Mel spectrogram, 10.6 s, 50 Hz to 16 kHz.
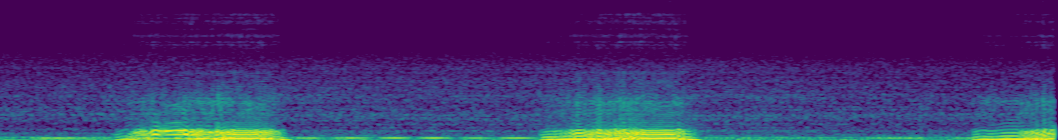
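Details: Snore audio ASMR of a sleeping woman: loud, rough snores on each inhalation, about 15 breaths a minute, with quieter breathing between them; ordinary snoring.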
